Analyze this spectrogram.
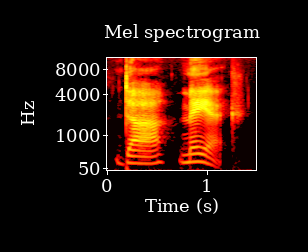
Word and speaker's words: DMAIC: analyze improve and control domayic is pronounced da mayak the model we will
